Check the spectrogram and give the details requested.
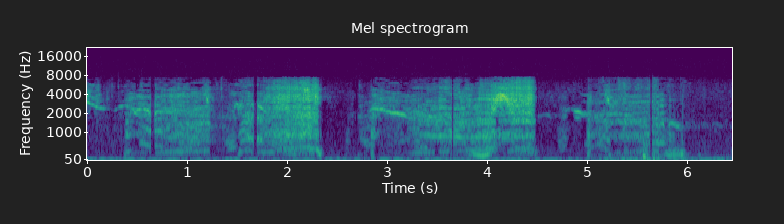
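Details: White stork chicks on a nest in Pyriatynskyi National Nature Park, Ukraine, being fed in the evening on 21 July 2024; harsh, hoarse wheezing begging calls in bursts of about two seconds, separated by short pauses.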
